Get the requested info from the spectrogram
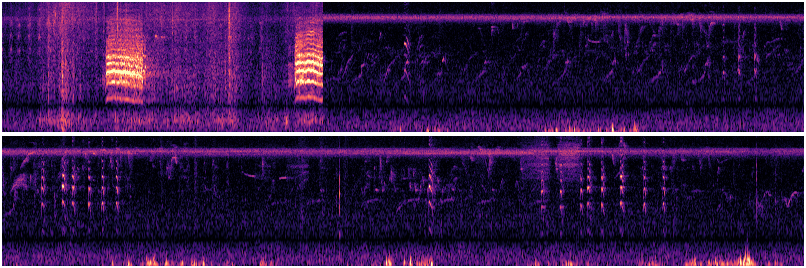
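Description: Loud, harsh bird calls in short repeated bursts, about two seconds in and again about six seconds in. After that comes faint outdoor ambience: a steady high whine, scattered faint chirps and a few soft low thumps.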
